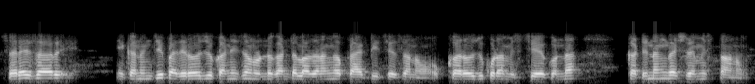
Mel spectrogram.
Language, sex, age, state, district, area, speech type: Telugu, male, 18-30, Telangana, Mahabubabad, urban, conversation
